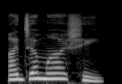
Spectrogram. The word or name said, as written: ಅಜಮಾಷಿ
